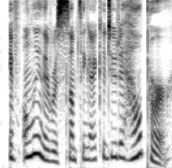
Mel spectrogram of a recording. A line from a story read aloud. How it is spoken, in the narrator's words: she cried aloud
